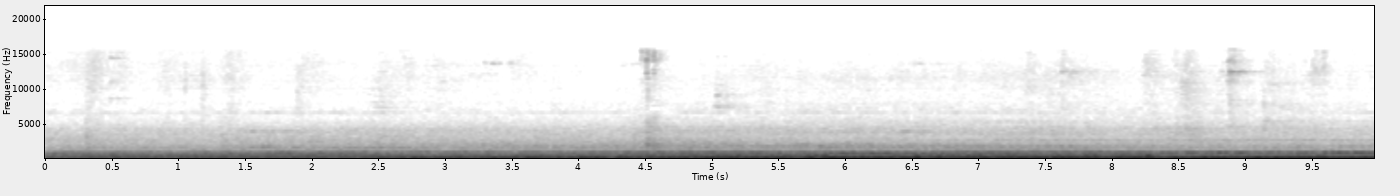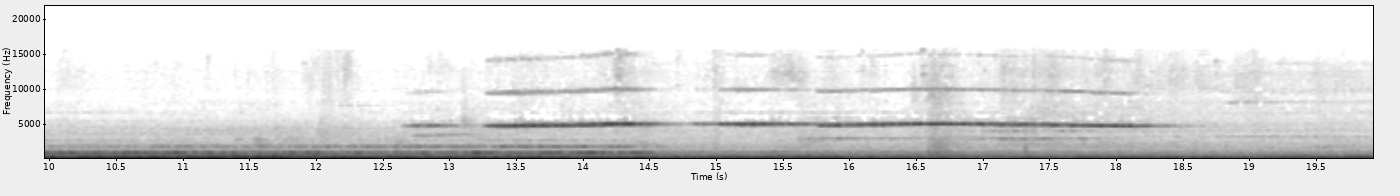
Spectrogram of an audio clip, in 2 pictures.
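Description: A Kawasaki C151 metro train pulls into an underground station behind platform screen doors, with a low rumble. Its traction motors whine in several tones that fall steadily in pitch as it brakes. A high, steady squeal rings out for about six seconds in the second half as it draws to a stop.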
